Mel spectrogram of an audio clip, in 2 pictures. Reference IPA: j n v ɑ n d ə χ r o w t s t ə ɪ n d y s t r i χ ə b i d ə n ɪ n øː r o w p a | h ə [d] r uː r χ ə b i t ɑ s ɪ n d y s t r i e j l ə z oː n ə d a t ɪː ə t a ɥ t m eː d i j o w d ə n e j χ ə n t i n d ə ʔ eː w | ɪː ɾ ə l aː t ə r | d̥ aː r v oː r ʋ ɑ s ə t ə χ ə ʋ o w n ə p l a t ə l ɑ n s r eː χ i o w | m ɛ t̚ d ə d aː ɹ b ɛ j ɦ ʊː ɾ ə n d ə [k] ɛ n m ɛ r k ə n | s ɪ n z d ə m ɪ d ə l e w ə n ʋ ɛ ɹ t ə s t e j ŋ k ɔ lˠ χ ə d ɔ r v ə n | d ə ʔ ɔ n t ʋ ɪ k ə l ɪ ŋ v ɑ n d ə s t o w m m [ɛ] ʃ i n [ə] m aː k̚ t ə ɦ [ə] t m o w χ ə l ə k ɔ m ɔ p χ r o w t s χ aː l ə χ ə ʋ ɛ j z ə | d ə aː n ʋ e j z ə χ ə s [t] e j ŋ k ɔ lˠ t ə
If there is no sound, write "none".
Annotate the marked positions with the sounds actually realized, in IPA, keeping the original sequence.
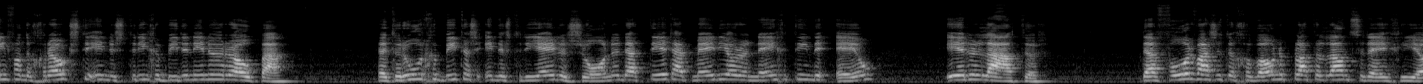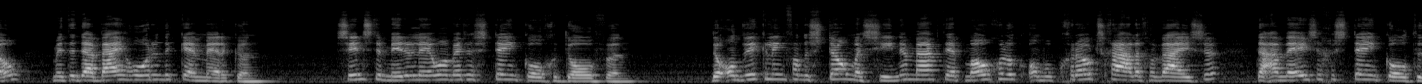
t, k, a, ə, ə, t

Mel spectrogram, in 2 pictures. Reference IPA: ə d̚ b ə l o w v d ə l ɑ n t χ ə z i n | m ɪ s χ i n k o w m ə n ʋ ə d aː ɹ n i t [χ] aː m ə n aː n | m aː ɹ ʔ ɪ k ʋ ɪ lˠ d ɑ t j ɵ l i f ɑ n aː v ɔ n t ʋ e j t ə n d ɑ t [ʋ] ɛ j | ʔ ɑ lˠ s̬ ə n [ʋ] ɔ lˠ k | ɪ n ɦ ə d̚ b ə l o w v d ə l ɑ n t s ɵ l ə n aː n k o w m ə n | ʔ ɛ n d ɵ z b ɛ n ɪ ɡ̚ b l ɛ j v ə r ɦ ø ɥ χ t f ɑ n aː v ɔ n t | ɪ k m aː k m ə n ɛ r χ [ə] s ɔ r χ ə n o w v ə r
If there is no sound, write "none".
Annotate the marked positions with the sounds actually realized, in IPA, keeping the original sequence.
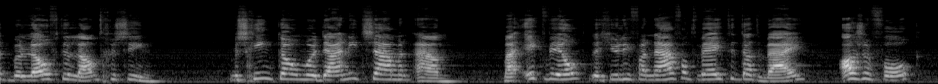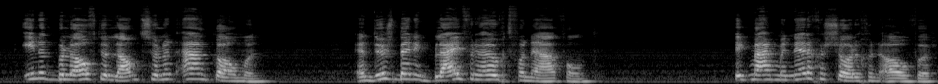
s, ʋ, v, ə

